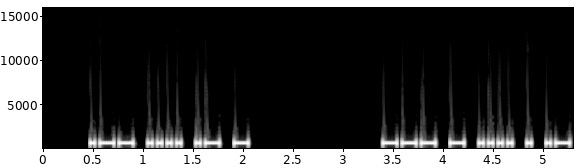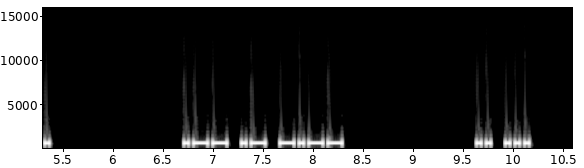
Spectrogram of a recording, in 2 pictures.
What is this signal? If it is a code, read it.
Morse code, heard as a keyed tone, about 25 wpm, 700 Hz. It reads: WHAT OTHER WAY IS
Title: 4x Word-Spacing - Sentences from Top 100 Words - 25wpm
